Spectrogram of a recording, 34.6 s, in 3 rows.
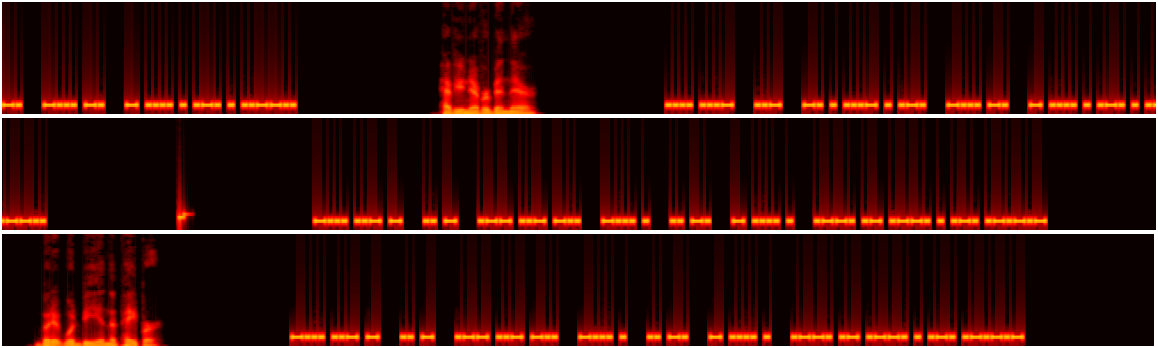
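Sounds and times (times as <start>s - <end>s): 
Morse code tone at 35 words per minute: 0.0s - 3.0s, 6.7s - 12.0s, 14.7s - 22.0s, 26.0s - 33.3s
speech: 4.4s - 5.4s, 23.5s - 24.7s.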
